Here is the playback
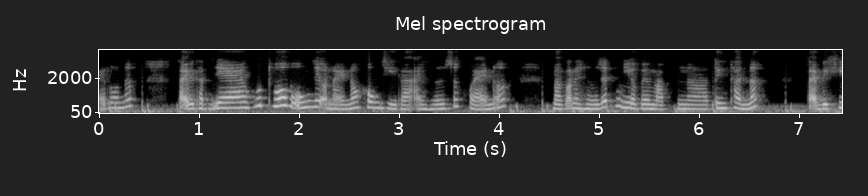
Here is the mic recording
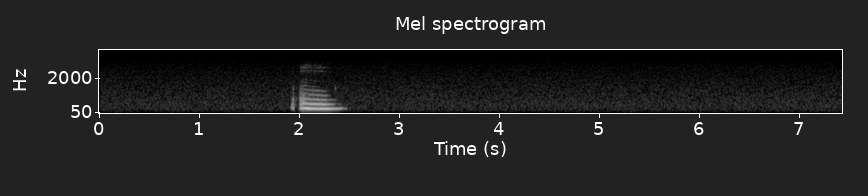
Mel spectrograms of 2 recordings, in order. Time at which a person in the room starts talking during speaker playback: 2.0 s

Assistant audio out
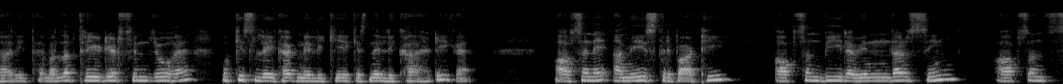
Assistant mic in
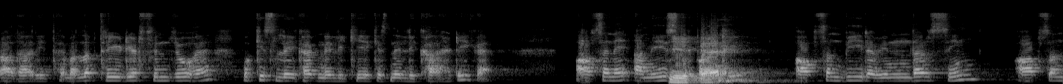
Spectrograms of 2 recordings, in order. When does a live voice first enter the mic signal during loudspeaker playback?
6.7 s

